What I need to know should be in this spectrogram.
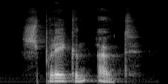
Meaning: inflection of uitspreken: 1. plural present indicative 2. plural present subjunctive
- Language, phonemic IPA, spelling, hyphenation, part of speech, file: Dutch, /ˌspreː.kən ˈœy̯t/, spreken uit, spre‧ken uit, verb, Nl-spreken uit.ogg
